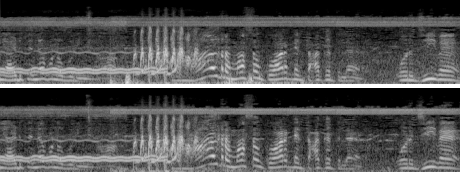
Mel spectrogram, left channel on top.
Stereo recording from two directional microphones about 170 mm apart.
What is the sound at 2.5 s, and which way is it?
Speech, 50° right (ahead or behind).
